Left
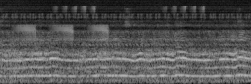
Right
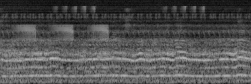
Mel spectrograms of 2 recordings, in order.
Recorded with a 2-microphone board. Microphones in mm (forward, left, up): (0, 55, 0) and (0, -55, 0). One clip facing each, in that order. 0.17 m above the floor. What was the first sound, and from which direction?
Only background noise.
